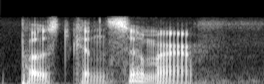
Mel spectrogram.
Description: (pōstkən-smər)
